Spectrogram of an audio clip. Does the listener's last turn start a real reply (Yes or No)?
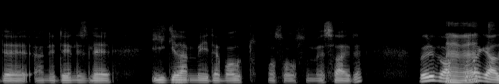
No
